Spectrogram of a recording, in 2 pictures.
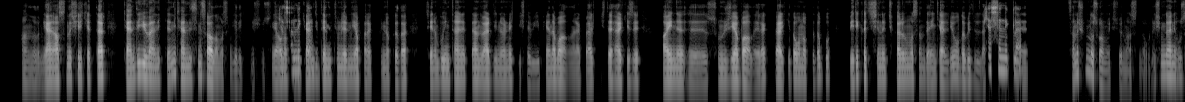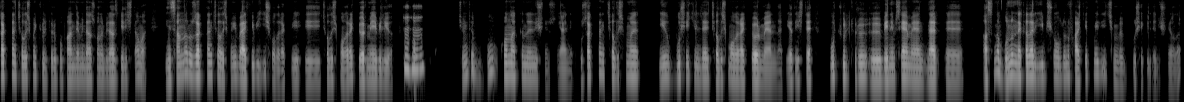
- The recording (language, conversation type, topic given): Turkish, podcast, Uzaktan çalışma kültürü işleri nasıl değiştiriyor?
- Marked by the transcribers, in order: none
